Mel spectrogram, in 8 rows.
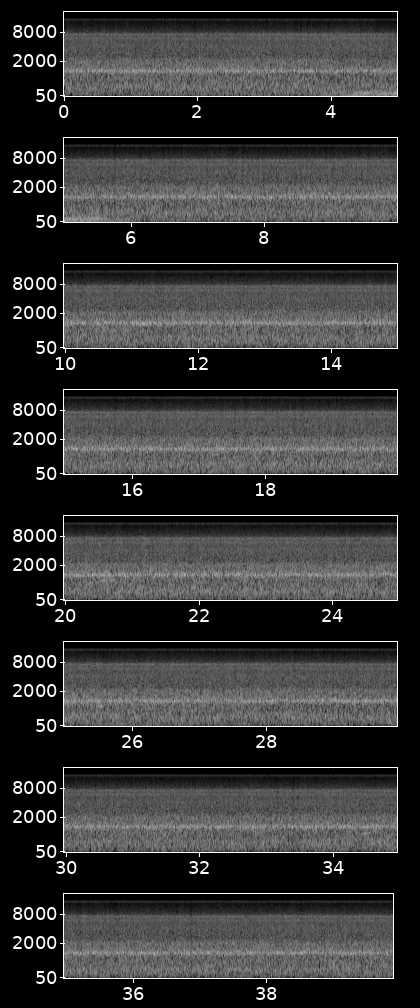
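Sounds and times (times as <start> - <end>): low vehicle engine hum: 0.2 - 11.7, 19.4 - 29.9.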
